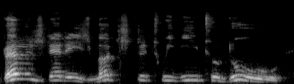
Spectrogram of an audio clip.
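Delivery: a hint of a Jamaican preacher addressing brothers; Jamaican accent. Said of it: "he had a Jamaican accent".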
